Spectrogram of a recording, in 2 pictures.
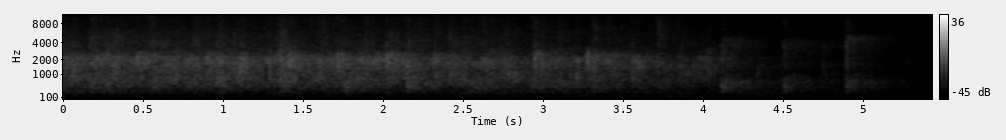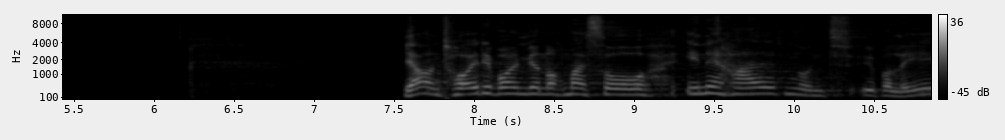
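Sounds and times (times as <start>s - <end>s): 
audience applause: 0.0s - 5.3s
speech: 7.6s - 10.8s.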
